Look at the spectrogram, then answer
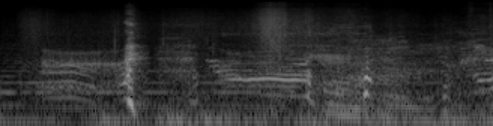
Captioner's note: groaning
